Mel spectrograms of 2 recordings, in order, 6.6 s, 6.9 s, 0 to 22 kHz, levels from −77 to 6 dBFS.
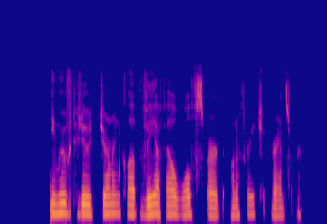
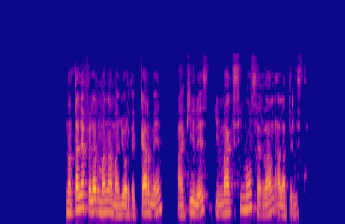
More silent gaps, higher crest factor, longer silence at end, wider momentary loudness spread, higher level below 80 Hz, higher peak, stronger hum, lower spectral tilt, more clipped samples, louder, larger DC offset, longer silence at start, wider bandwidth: second, 1.93-1.98 s vs 3.31-3.54 s; about the same, 18 dB vs 20 dB; second, 0.55 s vs 0.9 s; about the same, 12 LU vs 12 LU; first, -58 dBFS vs -66 dBFS; second, -8 dBFS vs 0 dBFS; neither; about the same, -7 dB/octave vs -6 dB/octave; neither; second, -25 LUFS vs -19 LUFS; neither; second, 1 s vs 1.35 s; second, 7.2 kHz vs 9.2 kHz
